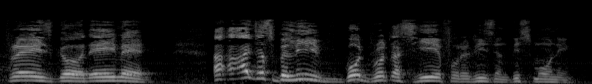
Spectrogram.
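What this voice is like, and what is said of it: Speaks English with a non-native accent. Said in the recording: “I sincerely hope you are going to understand my accent.”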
